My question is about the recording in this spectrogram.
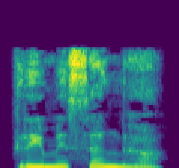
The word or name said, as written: ಕ್ರಿಮಿಸಂಘ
